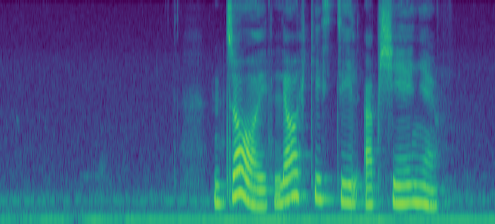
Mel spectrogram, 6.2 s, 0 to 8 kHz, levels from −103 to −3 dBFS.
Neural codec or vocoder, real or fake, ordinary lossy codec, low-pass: none; real; none; none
